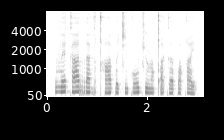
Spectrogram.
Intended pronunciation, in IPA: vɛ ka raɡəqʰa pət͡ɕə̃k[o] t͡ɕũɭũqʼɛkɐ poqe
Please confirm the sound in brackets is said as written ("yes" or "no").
yes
